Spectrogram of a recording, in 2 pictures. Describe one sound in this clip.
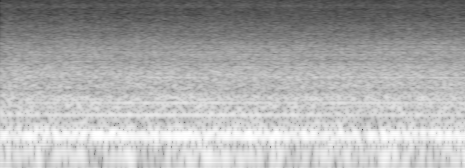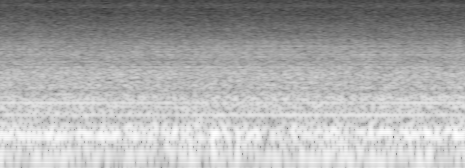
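A small propeller plane's engine drones steadily from inside the cockpit.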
